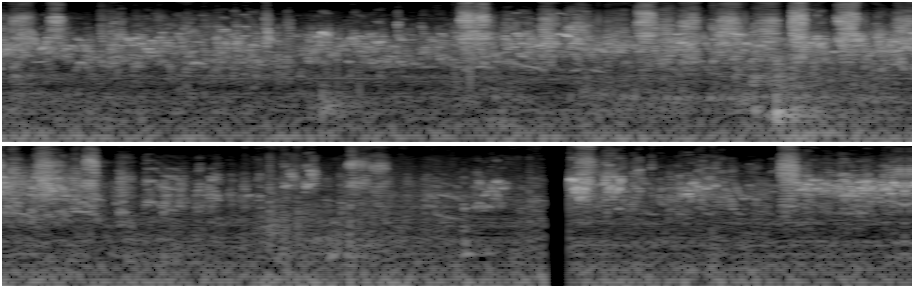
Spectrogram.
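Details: Australian budgie colony in an aviary, loud bursts of chirps and squawks from many birds rising and falling, with a brief cut to silence near the end.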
